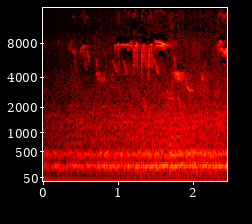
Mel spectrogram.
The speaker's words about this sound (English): Near the house they had a small garden where my grandfather kept bees and had a couple of hives.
